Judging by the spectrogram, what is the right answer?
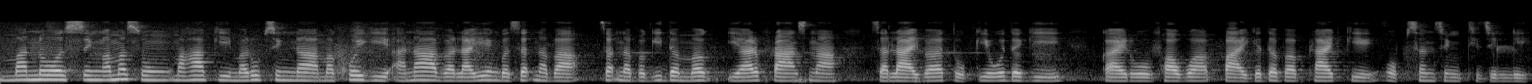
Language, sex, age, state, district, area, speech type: Manipuri, female, 45-60, Manipur, Kangpokpi, urban, read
